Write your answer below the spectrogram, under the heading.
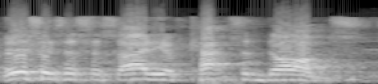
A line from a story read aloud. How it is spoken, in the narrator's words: he's shouting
